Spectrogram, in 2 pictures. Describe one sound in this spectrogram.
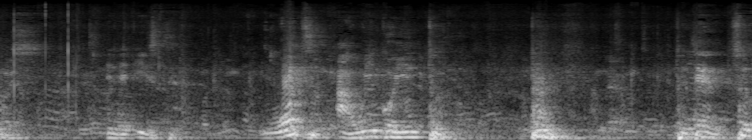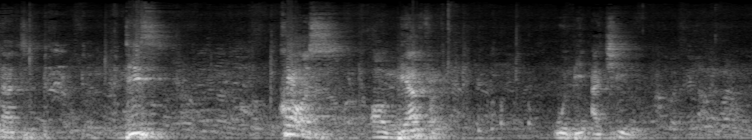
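A man shouts loudly in an echoing hall.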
